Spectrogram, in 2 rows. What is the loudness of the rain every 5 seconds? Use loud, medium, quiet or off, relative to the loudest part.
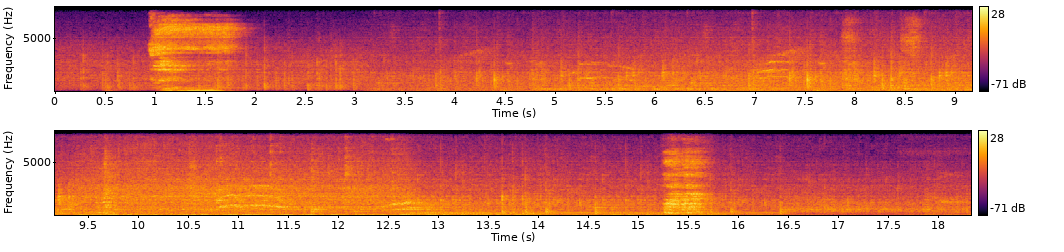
medium, loud, loud, medium.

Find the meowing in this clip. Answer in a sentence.
You can hear the meowing from 4.8 to 7.5 s and from 10.8 to 13.2 s.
